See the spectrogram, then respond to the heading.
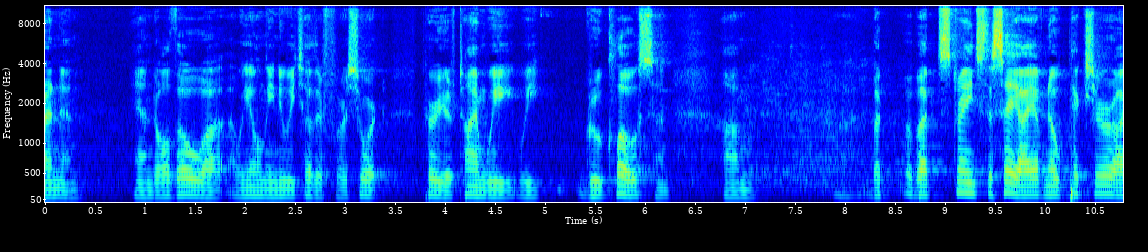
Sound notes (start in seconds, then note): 7.0 audience chuckling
